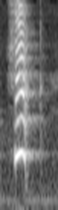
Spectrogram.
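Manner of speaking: one high loud hiccup; squeaky hiccup. Acted. Girl hiccuping while friends think, high squeak.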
